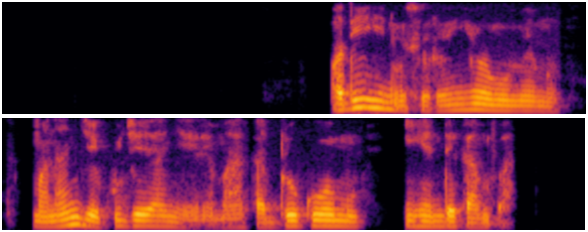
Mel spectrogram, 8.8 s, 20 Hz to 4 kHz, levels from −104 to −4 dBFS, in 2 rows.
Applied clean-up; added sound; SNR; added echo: none; none; none; none.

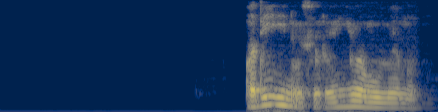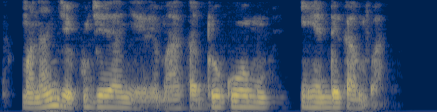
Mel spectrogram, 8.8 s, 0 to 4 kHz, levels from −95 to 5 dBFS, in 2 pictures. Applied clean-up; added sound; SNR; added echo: none; none; none; reverberation time 0.2 s.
